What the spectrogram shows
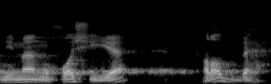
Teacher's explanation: Liman perjelas tanpa dengung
